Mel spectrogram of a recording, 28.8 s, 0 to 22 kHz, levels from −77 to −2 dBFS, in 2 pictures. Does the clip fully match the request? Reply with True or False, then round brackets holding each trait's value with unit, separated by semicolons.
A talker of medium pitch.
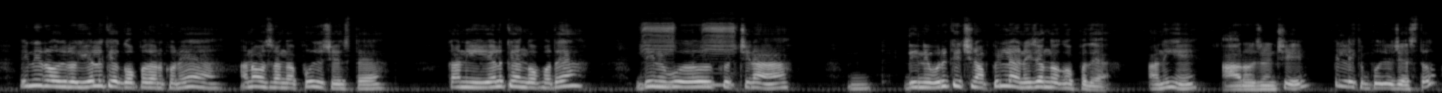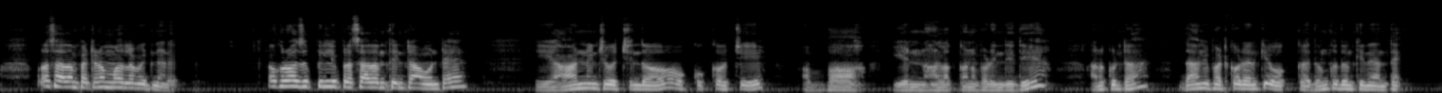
True (145 Hz)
